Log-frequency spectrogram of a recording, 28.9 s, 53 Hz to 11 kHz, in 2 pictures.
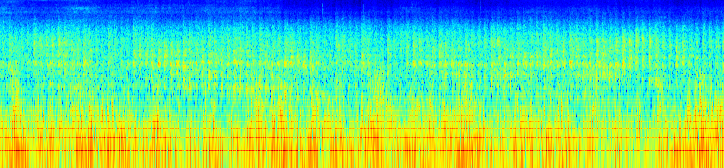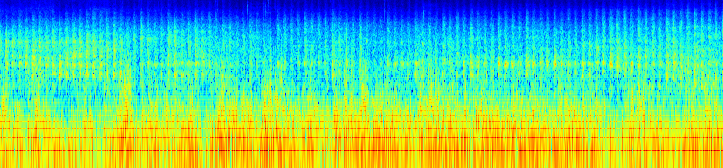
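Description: Steam-hauled heritage train, locomotive 3801, running steadily, with the rumble and clickety-clack of its carriage wheels on the rails.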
